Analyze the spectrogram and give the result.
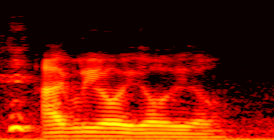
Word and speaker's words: aglio olio: Aglio olio. – Oh, wow. She butchered that. Aglio olio.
